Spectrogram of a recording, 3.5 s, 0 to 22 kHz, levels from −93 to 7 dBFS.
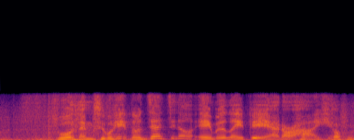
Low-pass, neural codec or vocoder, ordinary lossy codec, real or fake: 7.2 kHz; codec, 16 kHz, 0.5 kbps, X-Codec, HuBERT features, trained on LibriSpeech; none; fake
